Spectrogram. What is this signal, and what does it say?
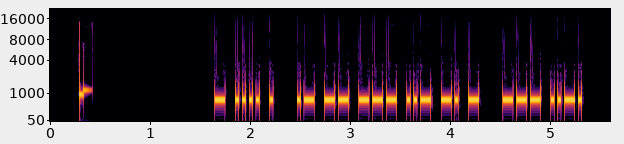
Morse code, heard as a keyed tone, about 34 wpm, 700 Hz. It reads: THE AMOUNT OF
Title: Sets of 3 Words 35wpm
